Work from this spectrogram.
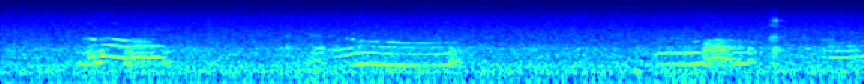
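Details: Rosie, a female dog who misses her owner when he goes into the office, gives three drawn-out, wavering howl-like whines, each bending up and down in pitch, separated by short pauses in a quiet room.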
